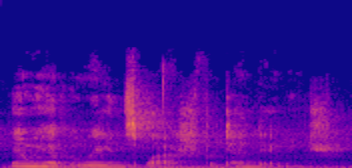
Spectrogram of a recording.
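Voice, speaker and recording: A soft-spoken woman hosting an ASMR video, reading aloud and commenting casually in a gentle, quiet delivery. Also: medium pitch, moderate pace. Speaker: host of a card-opening channel. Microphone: binaural microphone. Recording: roomy sound with some background noise.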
